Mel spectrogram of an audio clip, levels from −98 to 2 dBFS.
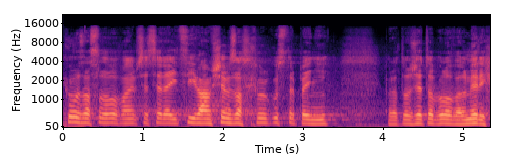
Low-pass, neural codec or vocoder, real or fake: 14.4 kHz; none; real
